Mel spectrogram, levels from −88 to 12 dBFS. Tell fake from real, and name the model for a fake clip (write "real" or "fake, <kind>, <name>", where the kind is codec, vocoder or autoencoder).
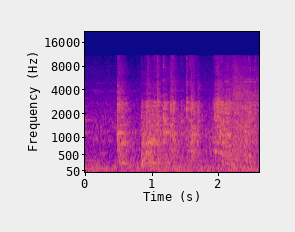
real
